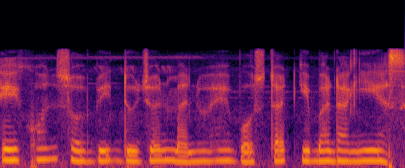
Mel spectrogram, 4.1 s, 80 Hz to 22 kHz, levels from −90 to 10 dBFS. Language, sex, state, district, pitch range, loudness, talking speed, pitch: Assamese, female, Assam, Kamrup Metropolitan, 200-215 Hz, -19 LUFS, 120 wpm, 210 Hz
